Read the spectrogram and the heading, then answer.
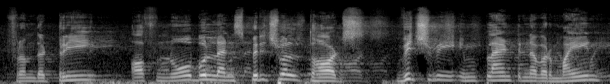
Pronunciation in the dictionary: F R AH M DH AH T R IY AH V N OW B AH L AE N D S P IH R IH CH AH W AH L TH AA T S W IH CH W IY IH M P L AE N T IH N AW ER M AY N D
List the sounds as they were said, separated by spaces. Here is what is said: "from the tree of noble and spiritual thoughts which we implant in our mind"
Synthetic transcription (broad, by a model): F R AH M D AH T R IY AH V N OW B AH L AE N D S P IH R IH CH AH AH L T AA T S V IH CH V IY IH M P L AE N T IH N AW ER M AY N D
